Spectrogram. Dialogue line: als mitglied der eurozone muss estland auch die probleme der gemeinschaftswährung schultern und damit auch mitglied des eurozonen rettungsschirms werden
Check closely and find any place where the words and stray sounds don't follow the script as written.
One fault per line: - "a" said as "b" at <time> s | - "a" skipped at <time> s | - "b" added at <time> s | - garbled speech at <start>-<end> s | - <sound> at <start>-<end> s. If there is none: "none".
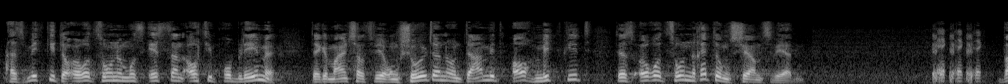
- laugh at 9.3-9.8 s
